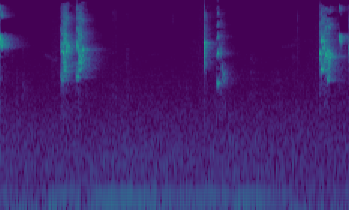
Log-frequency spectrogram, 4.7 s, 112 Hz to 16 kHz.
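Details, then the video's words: Pet lovebirds calling back and forth, recorded in stereo with two external camera microphones: loud, harsh, shrill squawks in bursts of two or three, broken by a few quiet seconds, ending in a dense chattering cluster. "1 Hour Lovebird Sounds"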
